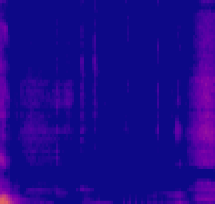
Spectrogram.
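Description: A pause in a man's speech, holding faint clicks, a soft low thump about a second in, and an intake of breath near the end.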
